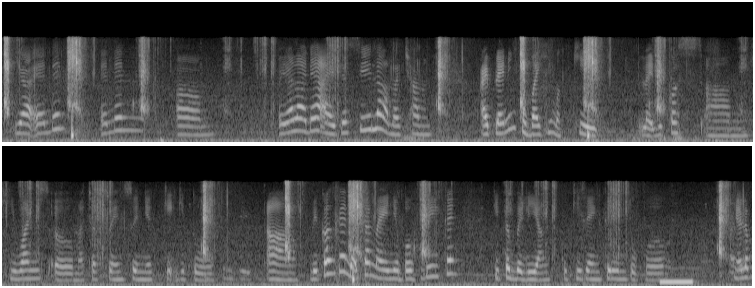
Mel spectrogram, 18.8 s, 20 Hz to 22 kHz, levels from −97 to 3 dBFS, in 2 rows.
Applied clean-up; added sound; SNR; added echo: none; Chewing, mastication; 1 dB; none.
